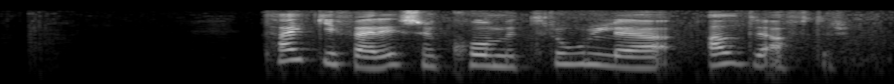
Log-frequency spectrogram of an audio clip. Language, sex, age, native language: Icelandic, female, 30-39, Swedish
